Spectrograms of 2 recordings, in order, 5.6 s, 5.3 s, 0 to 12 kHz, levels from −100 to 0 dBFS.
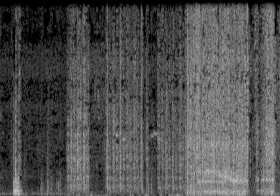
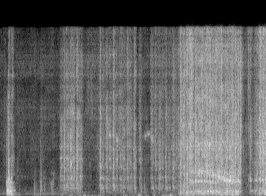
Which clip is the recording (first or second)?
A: first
